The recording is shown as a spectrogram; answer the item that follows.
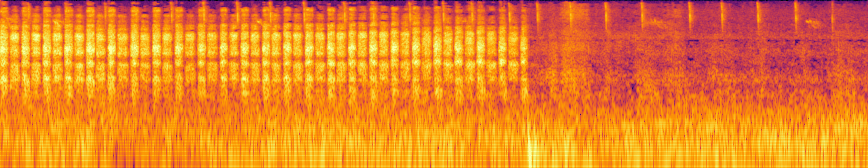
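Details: Dog panting in fast, even breaths, roughly two per second, each a breathy rasp, steady for about five seconds before dropping to quieter, softer panting with some faint clicks.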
